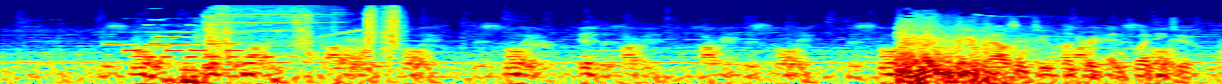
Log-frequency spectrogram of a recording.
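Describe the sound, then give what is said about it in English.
Cannon blasts and impact explosions from a destroyer firing on and hitting a target in a naval combat video game. Two loud bursts stand out, one early and one late, amid busy game effects and talk. “Destroyer, hit the target.”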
